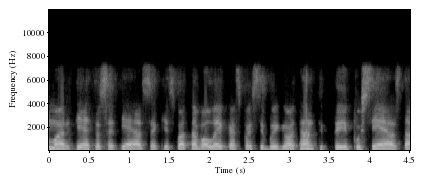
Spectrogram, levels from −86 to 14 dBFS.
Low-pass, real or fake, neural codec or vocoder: 7.2 kHz; real; none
